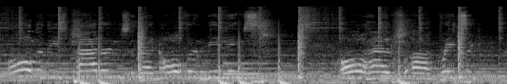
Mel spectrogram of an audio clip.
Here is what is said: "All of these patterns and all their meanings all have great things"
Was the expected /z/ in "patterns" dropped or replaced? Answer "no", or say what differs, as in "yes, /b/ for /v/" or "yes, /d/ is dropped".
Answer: no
